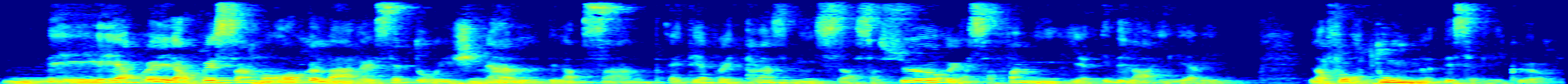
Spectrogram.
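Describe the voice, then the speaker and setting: A man who is not a native French speaker, explaining to camera in halting, imperfect French with a foreign accent. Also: a little high, gravelly, a little mellow. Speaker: video presenter. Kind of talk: unscripted explanatory talk to camera. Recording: echoey, reverberant room sound.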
